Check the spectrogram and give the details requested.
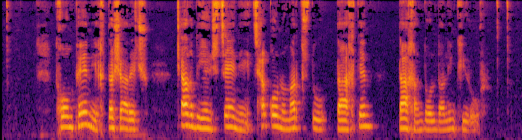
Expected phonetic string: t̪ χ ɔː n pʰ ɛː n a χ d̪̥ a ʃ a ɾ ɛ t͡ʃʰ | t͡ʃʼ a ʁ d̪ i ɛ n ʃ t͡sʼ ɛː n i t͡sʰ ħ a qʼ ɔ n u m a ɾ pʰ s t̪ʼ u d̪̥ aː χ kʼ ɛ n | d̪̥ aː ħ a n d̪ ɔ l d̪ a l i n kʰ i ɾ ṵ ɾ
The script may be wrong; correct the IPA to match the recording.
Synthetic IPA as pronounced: t̪ χ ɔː m pʰ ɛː n i χ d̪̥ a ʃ a ɾ ɛ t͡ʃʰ | t͡ʃʼ a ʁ d̪ i ɛ n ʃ t͡sʼ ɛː n i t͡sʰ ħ a qʼ ɔ n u m a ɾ pʰ s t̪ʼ u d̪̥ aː χ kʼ ɛ n | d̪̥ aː χ a n d̪ ɔ l d̪ a l i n kʰ i ɾ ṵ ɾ

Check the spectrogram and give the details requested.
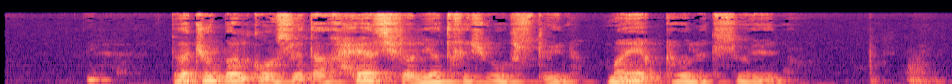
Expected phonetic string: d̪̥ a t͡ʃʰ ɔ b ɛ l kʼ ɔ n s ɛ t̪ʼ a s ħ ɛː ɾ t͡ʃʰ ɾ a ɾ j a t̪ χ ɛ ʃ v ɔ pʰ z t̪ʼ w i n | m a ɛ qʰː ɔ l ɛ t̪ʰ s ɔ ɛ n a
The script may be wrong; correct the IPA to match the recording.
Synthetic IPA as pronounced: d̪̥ a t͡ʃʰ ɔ b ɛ l kʼ ɔ n s ɛ t̪ʼ a χ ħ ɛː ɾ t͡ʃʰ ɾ a l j a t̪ χ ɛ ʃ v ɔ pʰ s t̪ʼ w i n | m a ɛ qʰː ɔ l ɛ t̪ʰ s ɔ ɛ n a

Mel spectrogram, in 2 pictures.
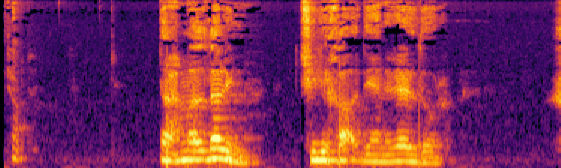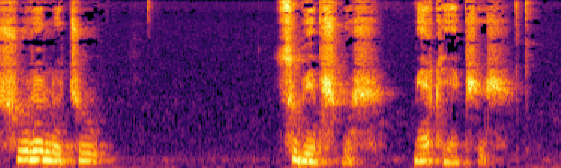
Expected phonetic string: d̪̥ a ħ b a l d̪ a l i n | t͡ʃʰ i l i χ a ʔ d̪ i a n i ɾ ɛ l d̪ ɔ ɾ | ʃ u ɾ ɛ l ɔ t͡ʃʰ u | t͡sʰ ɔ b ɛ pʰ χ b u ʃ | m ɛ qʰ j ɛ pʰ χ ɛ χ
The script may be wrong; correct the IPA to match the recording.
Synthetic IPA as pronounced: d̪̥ a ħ m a l d̪ a l i n | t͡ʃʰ i l i χ a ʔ d̪ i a n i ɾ ɛ l d̪ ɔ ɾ | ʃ u ɾ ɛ l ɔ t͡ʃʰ u | t͡sʰ u b ɛ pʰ ʃ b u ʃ | m ɛ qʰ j ɛ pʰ ʃ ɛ ʃ

